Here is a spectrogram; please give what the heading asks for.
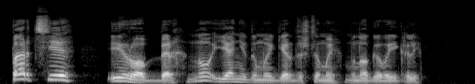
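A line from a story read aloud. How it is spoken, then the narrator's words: Relieved sigh. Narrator (Russian): облегченно вздохнув, Генриетта сказала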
